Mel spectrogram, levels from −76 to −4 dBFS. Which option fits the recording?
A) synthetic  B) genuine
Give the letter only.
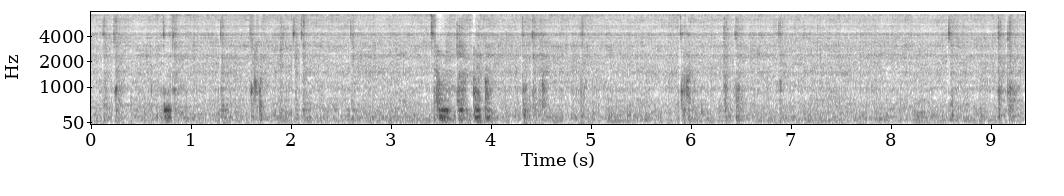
A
